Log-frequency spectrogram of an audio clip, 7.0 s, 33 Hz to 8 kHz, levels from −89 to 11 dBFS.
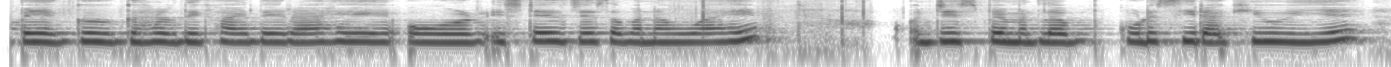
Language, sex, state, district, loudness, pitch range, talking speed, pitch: Kumaoni, female, Uttarakhand, Uttarkashi, -24 LUFS, 255-275 Hz, 170 wpm, 265 Hz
